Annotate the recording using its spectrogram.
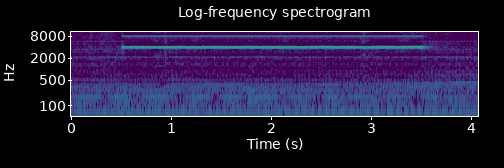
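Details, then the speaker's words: Steady high-pitched tone about three seconds over low machine hum as a standard home oxygen concentrator is switched on, feeding a BiPAP AVAPS setup demonstrated for invasive ventilation; concentrator start-up tone. "we are going to hook that up to a standard home concentrator I'll now turn that on"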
